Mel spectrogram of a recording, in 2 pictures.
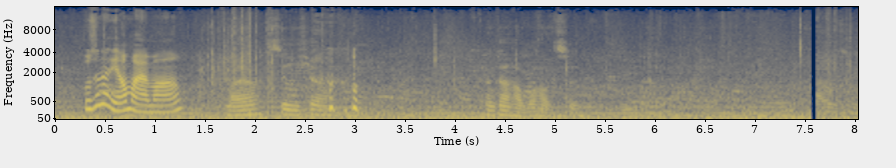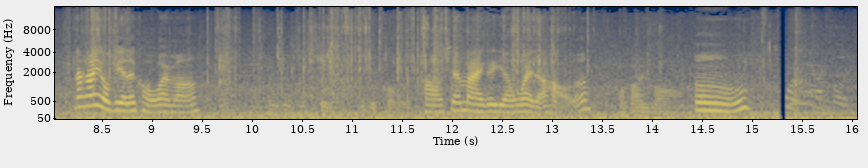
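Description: A woman speaks casually close by.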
